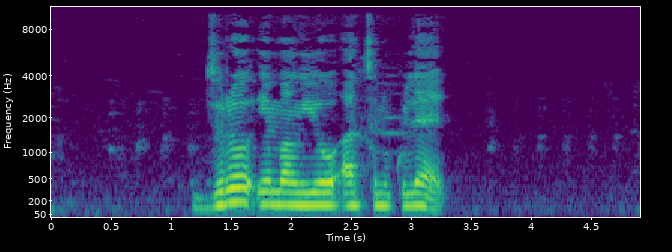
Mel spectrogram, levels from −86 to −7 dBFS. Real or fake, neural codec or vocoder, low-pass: real; none; 9.9 kHz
